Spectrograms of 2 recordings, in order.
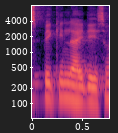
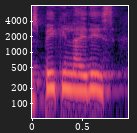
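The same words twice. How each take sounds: First: Said in the usual way. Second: Much higher voice; high-pitched. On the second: Shown as a demonstration. Teacher showing a change of pitch, high voice. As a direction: lift the whole phrase up high. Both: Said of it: "changing the pitch of the voice".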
